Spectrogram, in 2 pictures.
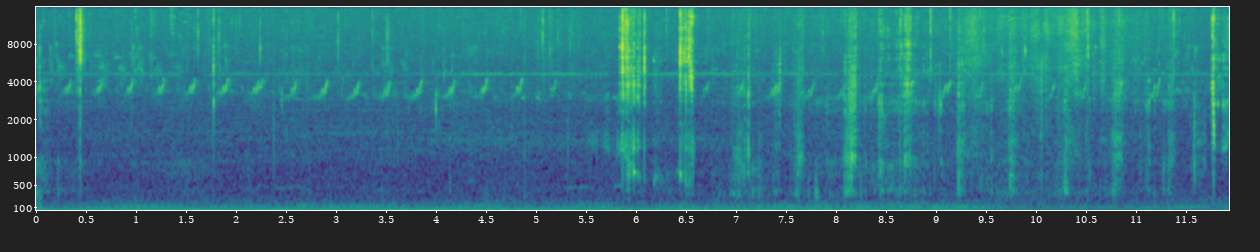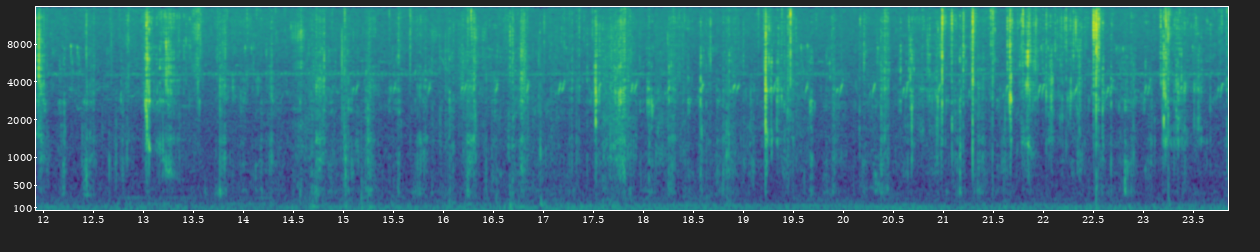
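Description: Crackly bites and chewing on crispy roast suckling pig skin, close to the microphone, a series of irregular crunches and snaps over a low background hum that fades partway through.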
